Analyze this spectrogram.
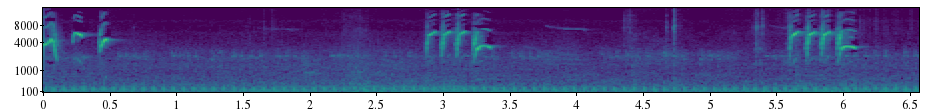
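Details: Energetic cinereous tit song, used to prompt a quiet bird to sing: three bursts of high, clear whistled notes spaced about three seconds apart, each a quick run of four or five notes, above a constant low throbbing hum.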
